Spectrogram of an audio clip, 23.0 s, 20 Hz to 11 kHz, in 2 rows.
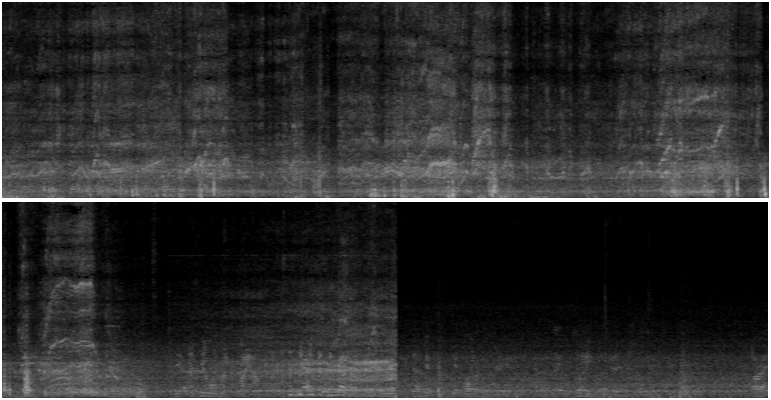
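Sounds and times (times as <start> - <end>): tyres scrabbling on dirt: 0.0 - 17.4
electric motors whining: 0.0 - 17.5.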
